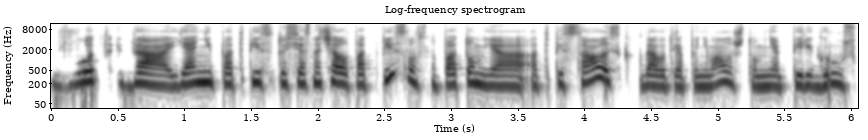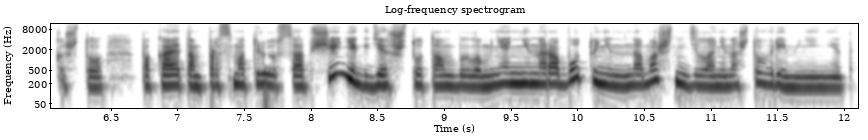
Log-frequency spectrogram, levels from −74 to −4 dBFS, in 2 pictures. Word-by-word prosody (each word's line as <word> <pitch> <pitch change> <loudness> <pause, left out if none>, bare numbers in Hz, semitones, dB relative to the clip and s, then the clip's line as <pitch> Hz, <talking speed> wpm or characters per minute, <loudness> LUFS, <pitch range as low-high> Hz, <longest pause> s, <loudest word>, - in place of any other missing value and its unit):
Вот, 225 +5 +4
да! 190 -1 +5
Я 195 +4 +2
не 225 0 +4
подпис 210 +2 -3
то - - -10
есть 205 - -1
я 200 - +2
сначала 210 0 +4
подписывалась, 195 - -1
но 185 - -8
потом 190 +4 +1
я 170 -2 +2
отписалась, 215 - +2
когда 175 0 -1
вот 170 -1 -4
я 165 - -2
понимала, 170 +8 -3
что 170 -3 -3
у - - -3
меня 165 0 -2
перегрузка, 175 +2 -4
что 155 0 -5 0.2
пока 175 +1 +3
я 180 - +2
там 175 -2 -1
просмотрю 185 +1 -3
сообщения, 235 - +3
где, 175 -1 -1
что 180 +1 -1
там 175 0 -3
было, 170 -1 -3
у - - -1
меня 185 +5 -1
ни 205 0 +2
на 200 -1 +1
работу, 230 +7 +1
ни 200 -3 +1
на 170 -1 -3
домашние 205 +1 0
дела, 170 -1 -3
ни 170 - -3
на 175 +1 -5
что 215 - -5
времени 160 -6 -3
нет. 155 0 -6
185 Hz, 230 wpm, -21 LUFS, 170-205 Hz, 0.2 s, да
